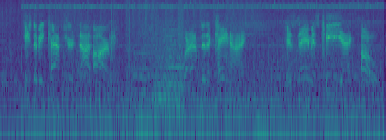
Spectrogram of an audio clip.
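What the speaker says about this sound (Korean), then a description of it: "티베트 상공에 헬기가 한 대 떴습니다." Helicopter rotor thumps throb steadily overhead, mixed with a voice talking over the noise, chirpy warbling sounds recurring through the clip.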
